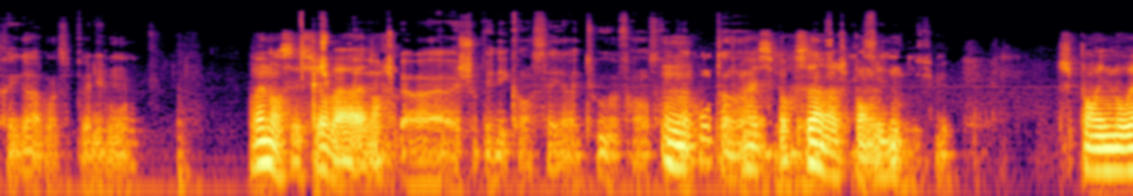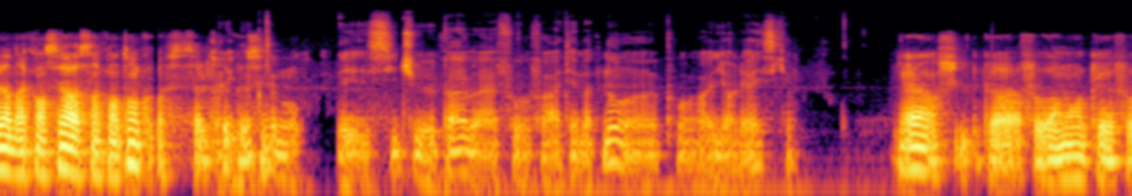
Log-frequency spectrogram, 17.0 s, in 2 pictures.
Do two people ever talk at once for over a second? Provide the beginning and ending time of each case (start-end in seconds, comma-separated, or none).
5.0-6.8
